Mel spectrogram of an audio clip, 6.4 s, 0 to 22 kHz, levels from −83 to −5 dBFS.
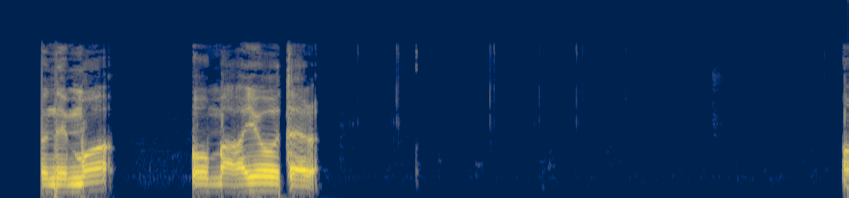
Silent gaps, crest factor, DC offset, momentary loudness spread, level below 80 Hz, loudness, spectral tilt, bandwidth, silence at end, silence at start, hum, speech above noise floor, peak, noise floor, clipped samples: none; 16 dB; under 0.1%; 10 LU; -52 dBFS; -13 LUFS; -6 dB/octave; 10 kHz; 0 s; 0.3 s; none; 68 dB; 0 dBFS; -80 dBFS; under 0.1%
